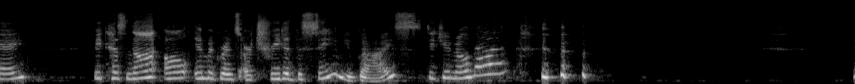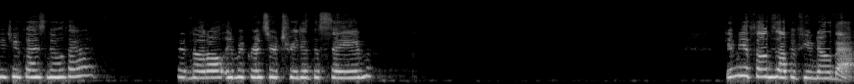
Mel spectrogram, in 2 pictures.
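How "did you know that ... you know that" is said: upset yelling, high-pitched and loud. Addressing the group about race and immigration, yelling and upset. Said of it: "Sorry, am I yelling?".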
